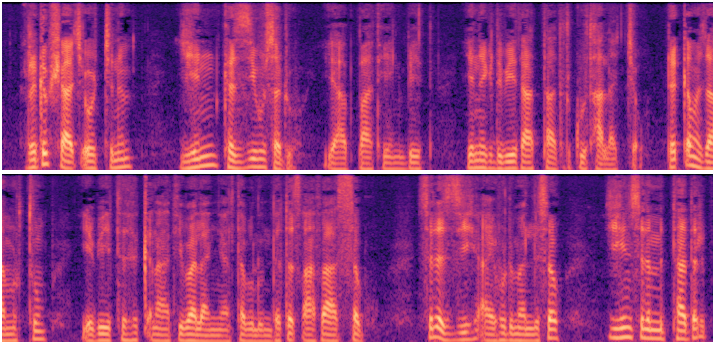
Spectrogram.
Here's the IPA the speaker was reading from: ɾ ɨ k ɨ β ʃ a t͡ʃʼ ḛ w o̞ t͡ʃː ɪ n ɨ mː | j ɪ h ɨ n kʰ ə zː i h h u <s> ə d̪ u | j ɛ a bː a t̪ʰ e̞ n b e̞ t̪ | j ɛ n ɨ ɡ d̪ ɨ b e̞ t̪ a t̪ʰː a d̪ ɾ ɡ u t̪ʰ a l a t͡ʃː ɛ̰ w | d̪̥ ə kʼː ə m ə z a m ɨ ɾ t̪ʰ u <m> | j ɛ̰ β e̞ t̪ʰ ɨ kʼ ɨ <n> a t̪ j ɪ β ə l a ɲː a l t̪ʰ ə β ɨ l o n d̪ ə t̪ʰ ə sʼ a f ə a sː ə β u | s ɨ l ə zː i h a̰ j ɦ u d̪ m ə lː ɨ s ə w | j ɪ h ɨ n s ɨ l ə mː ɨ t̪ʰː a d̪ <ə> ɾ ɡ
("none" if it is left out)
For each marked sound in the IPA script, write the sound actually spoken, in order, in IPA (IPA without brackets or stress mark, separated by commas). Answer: s, m, n, ə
